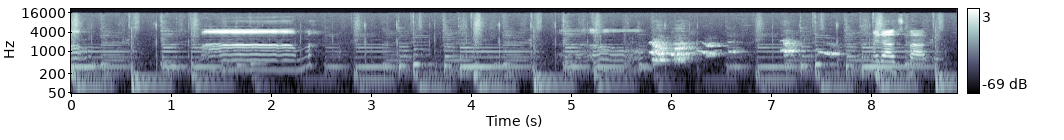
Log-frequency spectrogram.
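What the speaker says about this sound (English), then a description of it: "Dog's barking." A dog in a Roblox game barks and yips repeatedly, with a few whimpers, over steady tonal game music that plays throughout.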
